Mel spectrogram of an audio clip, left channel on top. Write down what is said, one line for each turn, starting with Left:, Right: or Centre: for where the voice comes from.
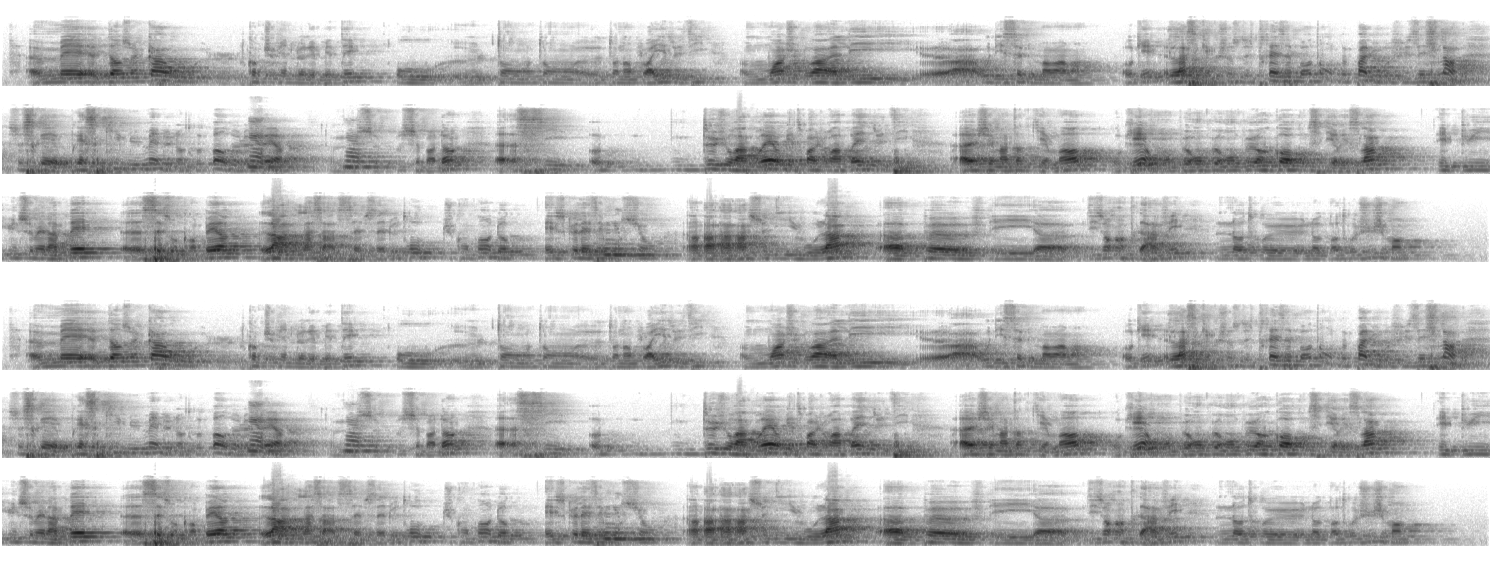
Centre: Euh, mais dans un cas où, euh, comme tu viens de le répéter, où euh, ton, ton, euh, ton employé te dit, moi, je dois aller euh, à- au décès de ma maman. OK? Là, c'est quelque chose de très important. On ne peut pas lui refuser cela. Ce serait presque inhumain de notre part de le
Right: Mm,
Centre: faire. Hum,
Right: mm,
Centre: ce- Cependant, euh, si euh, deux jours après ou bien trois jours après, il te dit, euh, j'ai ma tante qui est morte, OK, on on peut, on peut, on peut encore considérer cela. Et puis une semaine après, euh, c'est son grand-père. Là, là, ça, c'est c'est de trop. Tu comprends? Donc, est-ce que les
Right: mm.
Centre: émotions à, à- à- ce niveau-là euh, peuvent, et, euh, disons, entraver notre, euh, notre, notre jugement?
